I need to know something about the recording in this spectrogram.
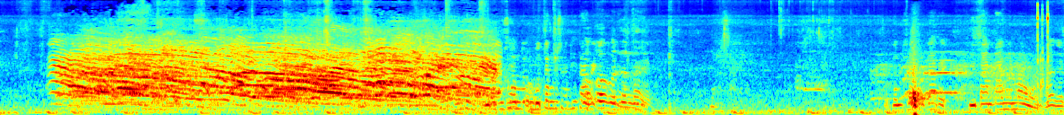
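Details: Cow being helped through calving: a loud, drawn-out bellow lasting about four and a half seconds, slightly falling in pitch, then people speaking softly with handling noises.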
